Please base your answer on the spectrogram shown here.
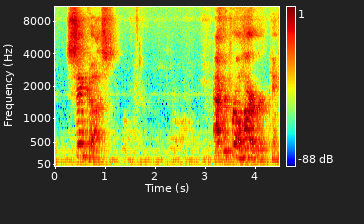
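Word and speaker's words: CINCUS: is the cnc us which is pronounced sync us after pearl harbor king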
